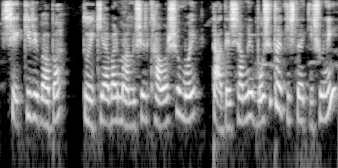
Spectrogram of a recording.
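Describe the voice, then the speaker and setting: A woman acts as a fretful, loving village housewife in a cartoon. Her voice is fairly high with a husky grain, and she speaks in a motherly, fussing way. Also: normal speed, a little mellow, natural voice. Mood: chiding, worried. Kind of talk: cartoon voice acting.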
